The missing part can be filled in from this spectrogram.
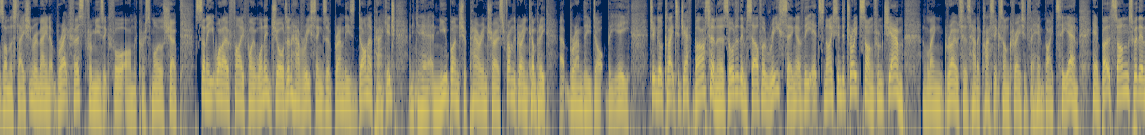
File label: radio news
